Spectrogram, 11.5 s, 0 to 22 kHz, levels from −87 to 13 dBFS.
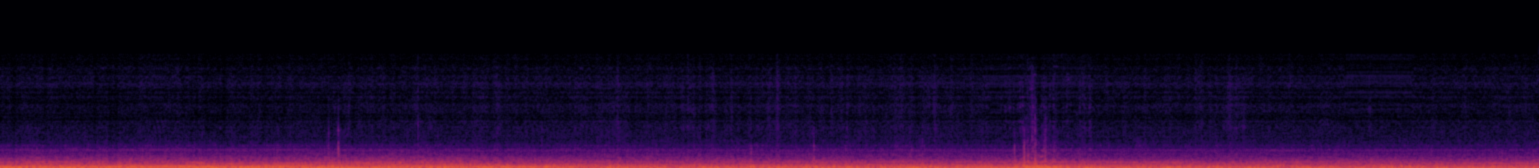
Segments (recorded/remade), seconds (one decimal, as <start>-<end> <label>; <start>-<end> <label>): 0.0-7.4 remade; 7.4-8.2 recorded; 8.2-10.1 remade; 10.1-10.6 recorded; 10.6-11.5 remade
